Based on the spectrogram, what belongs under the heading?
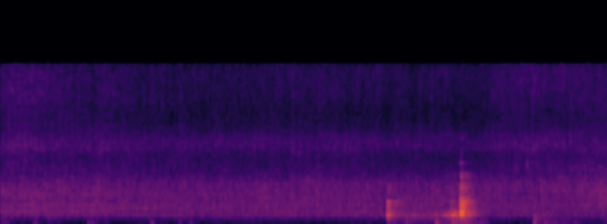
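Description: Onion, tomato and ginger-garlic-chilli paste sizzling steadily in hot mustard oil in a frying pan while being stirred with a spatula. There are two louder spatula scrapes against the pan a little past halfway, the second the loudest.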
